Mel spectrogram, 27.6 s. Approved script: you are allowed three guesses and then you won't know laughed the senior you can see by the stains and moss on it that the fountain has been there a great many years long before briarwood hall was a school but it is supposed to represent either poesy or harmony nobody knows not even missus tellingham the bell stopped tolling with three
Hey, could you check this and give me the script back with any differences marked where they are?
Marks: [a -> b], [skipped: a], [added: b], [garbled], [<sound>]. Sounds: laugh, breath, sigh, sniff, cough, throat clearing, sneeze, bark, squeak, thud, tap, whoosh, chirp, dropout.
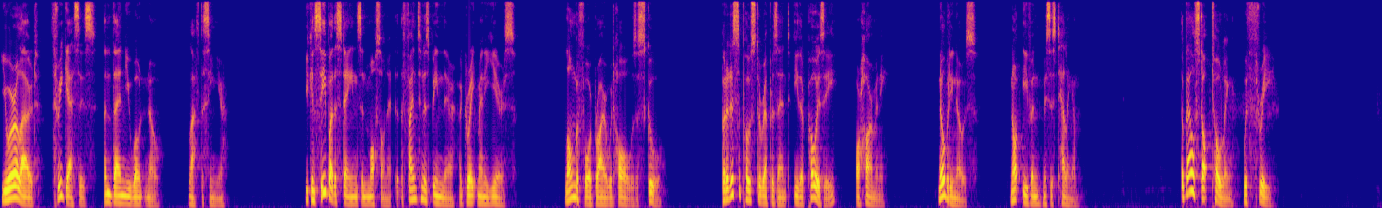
you are allowed three guesses and then you won't know laughed the senior you can see by the stains and moss on it that the fountain has been there a great many years long before briarwood hall was a school but it is supposed to represent either poesy or harmony nobody knows not even missus tellingham the bell stopped tolling with three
